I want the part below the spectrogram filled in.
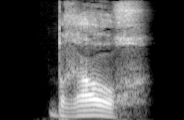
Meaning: custom
- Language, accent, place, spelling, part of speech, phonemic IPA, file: German, Germany, Berlin, Brauch, noun, /bʁaʊ̯x/, De-Brauch.ogg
